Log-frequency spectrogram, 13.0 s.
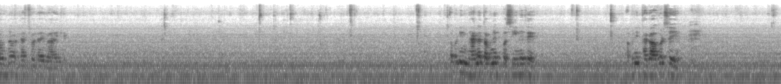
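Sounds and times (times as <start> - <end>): steady low hum: 0.0 - 13.0
soft mouth clicks chewing: 3.6 - 6.0, 6.8 - 7.6.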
